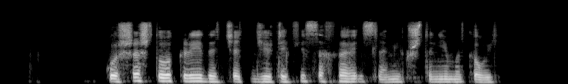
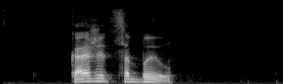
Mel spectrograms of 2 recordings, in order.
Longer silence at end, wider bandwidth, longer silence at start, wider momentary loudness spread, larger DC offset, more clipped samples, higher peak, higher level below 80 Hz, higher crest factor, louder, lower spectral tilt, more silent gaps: second, 0.75 s vs 1.1 s; second, 8.2 kHz vs 14 kHz; first, 1.1 s vs 0.7 s; about the same, 8 LU vs 6 LU; neither; neither; about the same, 0 dBFS vs 0 dBFS; about the same, -56 dBFS vs -58 dBFS; about the same, 16 dB vs 20 dB; first, -15 LUFS vs -18 LUFS; second, -5 dB/octave vs -7 dB/octave; neither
